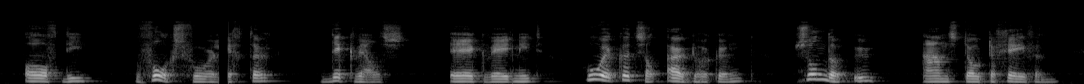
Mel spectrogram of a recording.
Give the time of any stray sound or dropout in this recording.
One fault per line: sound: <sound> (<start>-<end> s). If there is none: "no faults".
sound: dropout (2.2-2.3 s)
